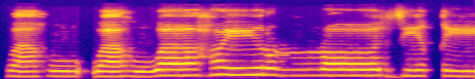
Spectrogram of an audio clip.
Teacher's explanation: Ini ro-nya dibaca tafhim karena berharokat domah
